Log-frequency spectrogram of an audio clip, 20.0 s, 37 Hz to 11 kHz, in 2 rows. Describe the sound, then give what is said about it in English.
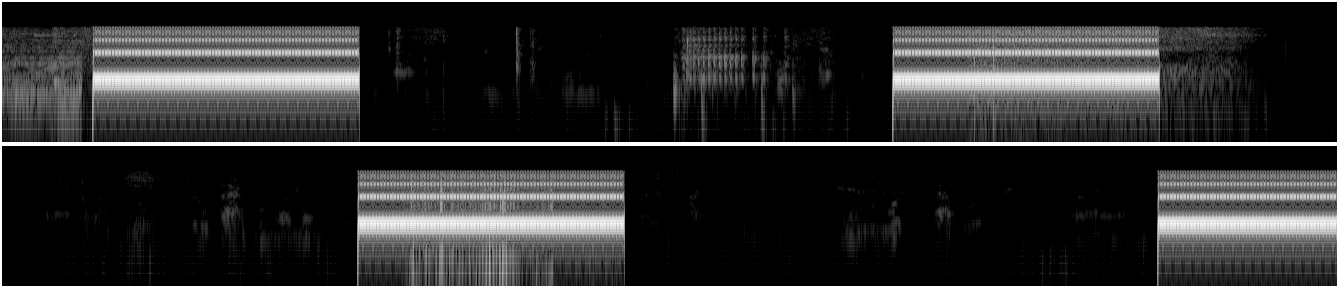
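A telephone ringback tone sounds while a call is transferred to voicemail: three full ring bursts of about two seconds each, evenly spaced with silent gaps, then a fourth burst beginning at the very end. “But I could transfer you to his voicemail if you like. Oh, okay. Yeah, that'd be great. Okay, 1 second.”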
